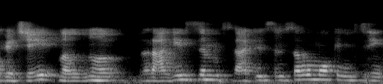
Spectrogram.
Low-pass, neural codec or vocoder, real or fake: 10.8 kHz; codec, 24 kHz, 1.2 kbps, DualCodec; fake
